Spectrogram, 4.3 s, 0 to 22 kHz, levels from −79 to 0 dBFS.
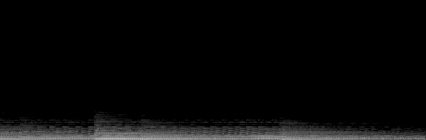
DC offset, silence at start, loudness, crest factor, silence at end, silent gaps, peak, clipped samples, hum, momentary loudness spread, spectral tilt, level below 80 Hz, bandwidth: under 0.1%; 0 s; -35 LUFS; 14 dB; 0 s; none; -20 dBFS; under 0.1%; none; 13 LU; -9 dB/octave; -62 dBFS; 4.6 kHz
